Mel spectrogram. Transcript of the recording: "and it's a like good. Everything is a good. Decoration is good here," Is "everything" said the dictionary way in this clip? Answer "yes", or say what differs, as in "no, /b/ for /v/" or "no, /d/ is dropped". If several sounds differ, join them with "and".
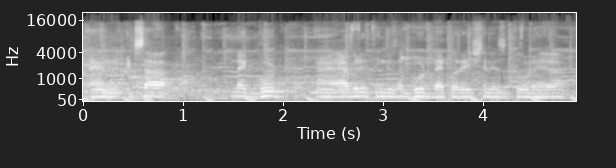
no, /t/ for /θ/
